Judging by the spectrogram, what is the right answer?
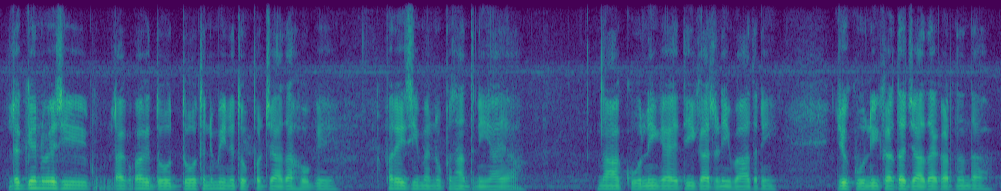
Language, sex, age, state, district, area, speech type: Punjabi, male, 30-45, Punjab, Rupnagar, rural, spontaneous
